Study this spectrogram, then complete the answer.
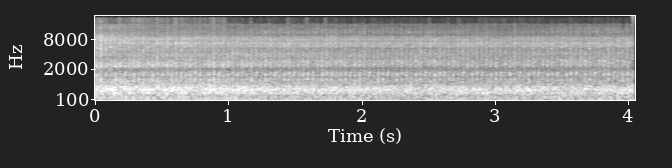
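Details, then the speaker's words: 2008 Toyota Land Cruiser diesel, first start after timing belt replacement: the engine settles into a steady, even idle with a smooth low rumble and no knocks or rattles. Normal idle. "so we're going to fire this up see what it sounds like and yeah it's always it sounds good"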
